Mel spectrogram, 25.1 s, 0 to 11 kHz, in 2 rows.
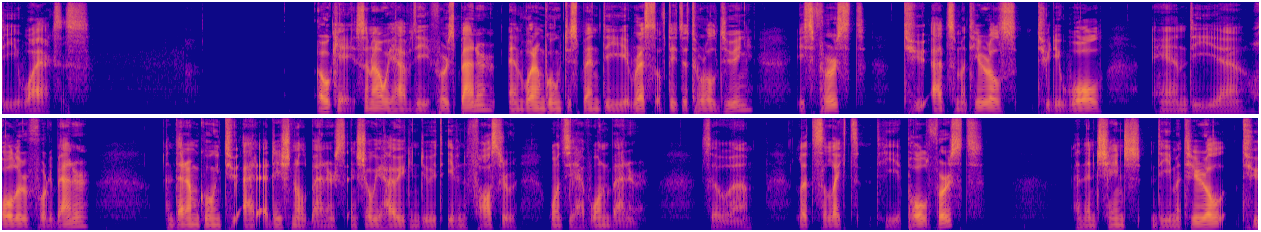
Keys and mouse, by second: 10.2 shift+z, 10.7 Tab, 14.4 shift+z, 18.1 shift+z, 19.7-24.7 drag.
